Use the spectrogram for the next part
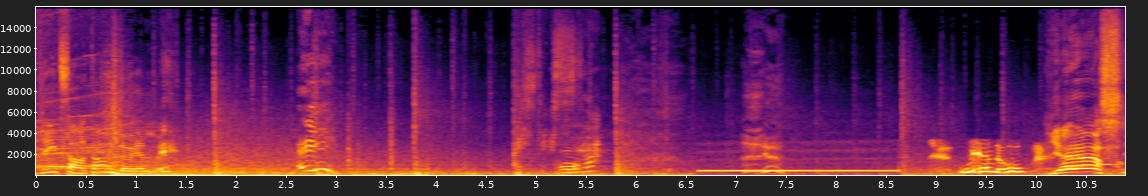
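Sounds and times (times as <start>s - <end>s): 
speech: 0.2s - 1.7s, 2.6s - 3.2s, 5.2s - 5.7s, 9.2s - 10.8s
telephone tone as a number is dialed: 6.6s - 8.6s.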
